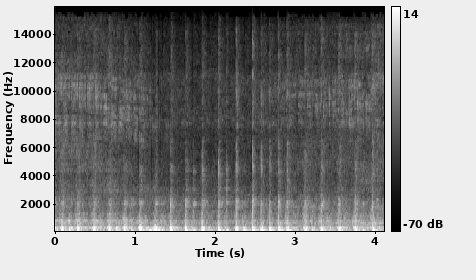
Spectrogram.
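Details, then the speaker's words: Suzuki Satria FU single-cylinder with PE28/PWL 28 carburettor, cleaned, main and pilot jets changed, air filter not fitted: starts first press, quick even idle putter with light exhaust pop, no knocking; idling normally. "Oke sekarang kita Nyalakan ya Oke ini hidupnya enak ya Sekali starter langsung hidup"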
